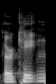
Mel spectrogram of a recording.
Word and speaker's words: Caton: This kid, Miles Caton, I believe, Caton is the way I believe you say his name.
